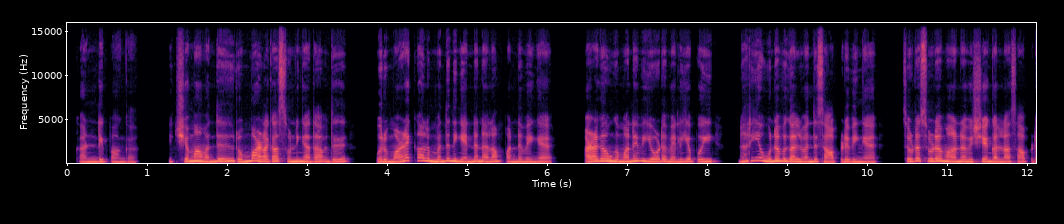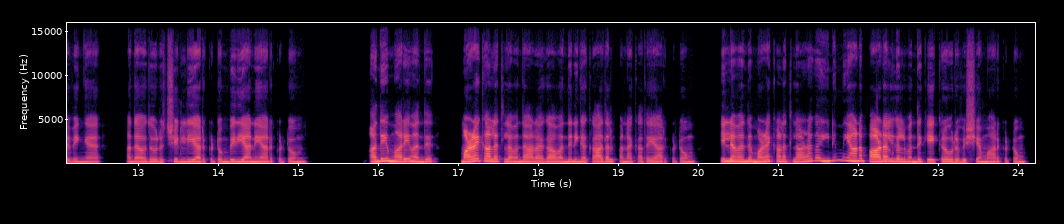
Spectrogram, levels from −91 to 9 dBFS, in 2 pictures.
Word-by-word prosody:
கண்டிப்பாங்க. 210 0 -4 0.5
நிச்சயமா 260 +5 +3
வந்து 240 +3 +2 0.2
ரொம்ப 245 +4 +3
அழகாக 265 +1 +2
சொன்னீங்க. 245 0 +2
அதாவது 240 -1 -2 0.5
ஒரு 230 0 +1
மழைக்காலம் 310 0 +1
வந்து, 250 +3 +1
நீங்க 260 -3 +3
என்னென்னல்லாம் 255 +2 0
பண்ணுவீங்க? 220 -1 -2 0.6
அழகா 270 +4 +5
உங்க 260 -2 +4
மனைவியோட 260 0 +2
வெளிய 235 +3 -2
போய், 240 +1 0 0.4
நிறைய 330 +7 -3
உணவுகள் 265 -1 +3
வந்து 230 +2 0
சாப்பிடுவீங்க, 215 -1 -2 0.5
சுடசுடமான 270 -3 +2
விஷயங்கள்லாம் 230 -2 0
சாப்பிடுவீங்க. 210 -1 -5 0.5
அதாவது 220 0 -2
ஒரு 215 - -4
சில்லியா 225 -1 0
இருக்கட்டும், 215 -1 -5
பிரியாணியா 220 -1 +1
இருக்கட்டும். 210 0 -7 0.9
அதேமாரி 255 -1 +4
வந்து 235 +1 0 0.4
மழைக்காலத்தில 265 -2 +5
வந்து 230 +2 0
அழகா 220 +1 -1
வந்து 220 +1 -1
நீங்க 225 -1 -1
காதல் 215 +1 -1
பண்ண 215 -1 -3
கதையா 210 0 -4
இருக்கட்டும், 205 -1 -9 0.4
இல்ல 260 0 +5
வந்து 245 +1 +3
மழைக்காலத்தில 250 0 -1
அழகா 290 +5 -2
இனிமையான 315 -3 +2
பாடல்கள் 255 0 +4
வந்து 225 +1 0
கேட்கிற 220 +1 0
ஒரு 215 - -2
விஷயமா 215 -1 -2
இருக்கட்டும். 205 -1 -8
235 Hz, 130 wpm, -22 LUFS, 220-260 Hz, 0.9 s, அழகா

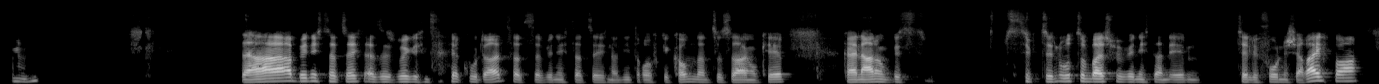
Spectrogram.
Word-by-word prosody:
Mhm. 140 +4 -16 2.1
Da 140 +8 +8
bin 150 -1 -2
ich 155 0 -3
tatsächlich 140 0 -2
also, 120 0 -4
es 120 - -5
ist 120 - -22
wirklich 125 -2 -3
ein 115 - -18 0.2
sehr - - -4
guter - - -7
Ansatz, - - -4
da 110 - -9
bin 110 +1 -13
ich 110 - -15
tatsächlich 105 +1 -11
noch 100 - -13
nie 110 +1 -16
darauf 105 -1 -12
gekommen, 120 +1 -7
dann 110 -2 -8
zu 115 - -12
sagen: 105 0 -1
„Okay, 115 +4 -4 0.6
keine 115 0 +3
Ahnung, 120 -1 +4
bis 115 +1 -13
d - - -34 0.8
17:00 140 +2 -6
zum 150 -2 -3
Beispiel 130 -1 +3
bin 120 0 -6
ich 115 0 -10
dann 110 -1 -7
eben 110 -1 -9 0.4
telefonisch 110 0 -4
erreichbar 155 -2 +3
115 Hz, 165 wpm, -24 LUFS, 110-140 Hz, 2.1 s, Da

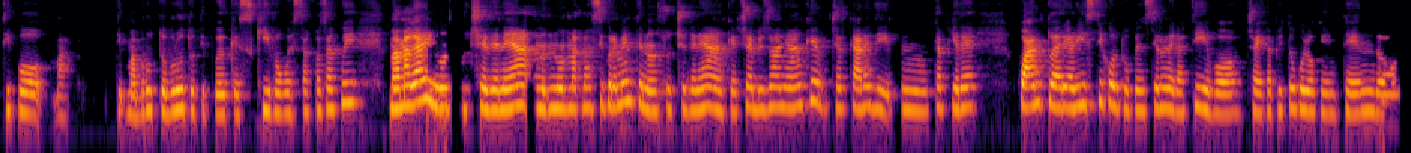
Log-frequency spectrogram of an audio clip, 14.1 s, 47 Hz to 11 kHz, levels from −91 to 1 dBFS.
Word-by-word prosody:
tipo 210 -4 -2
ma 180 0 -13 0.5
ti 200 - -8
ma, 185 - -2
brutto, 215 +2 -1
brutto 220 +1 +2
tipo: 210 -2 -8
"Eh, 190 - +1
che 190 -1 -7
schifo 210 +2 -4
questa 200 +1 -7
cosa 225 +2 -3
qui." 285 +1 -2 0.3
Ma 235 -1 +7
magari 285 +5 +8
non 240 -1 +5
succede 230 -1 +1
nea 240 +4 +6
no 235 - +2
non 235 +1 +2
ma 235 0 -2
ma 240 0 -4
sicuramente 265 +3 0
non 215 -3 +1
succede 225 +1 -6
neanche, 225 -3 -1
cioè 240 +3 -3
bisogna 240 +1 -2
anche 265 +2 -2
cercare 235 +1 -1
di, 210 -5 -5
mhmm, 215 -2 -4
capire 240 +1 -2 0.4
quanto 260 +1 +5
è 250 - +5
realistico 260 +3 0
il 245 - -4
tuo 225 - -5
pensiero 225 +2 -3
negativo, 205 -3 -1
cioè 210 -1 -3
hai 200 - -4
capito 215 +3 -5
quello 220 -2 +2
che 210 0 -9
intendo? 195 0 -3
230 Hz, 195 wpm, -21 LUFS, 210-245 Hz, 0.5 s, magari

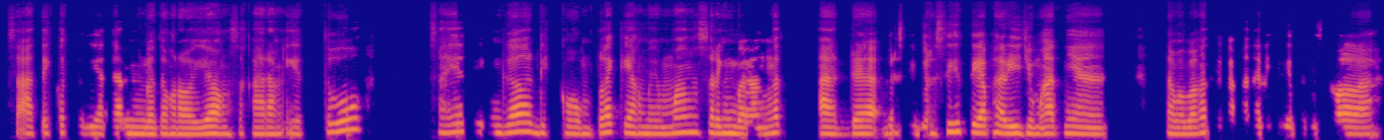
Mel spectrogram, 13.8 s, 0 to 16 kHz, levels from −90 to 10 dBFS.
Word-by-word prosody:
saat 180 - 0
ikut 200 +1 -6
kegiatan 175 0 -2 0.2
gotong 170 0 0
royong. 170 +2 +3
Sekarang 170 -1 -2
itu 170 +5 -7 1.1
saya 205 +1 -1 0.2
tinggal 210 +1 +2 0.2
di 195 - -2 0.2
komplek 180 +4 0
yang 185 -1 +2
memang 180 +4 +1 0.2
sering 190 -2 +3
banget 170 +4 +1 0.4
ada 175 -1 +2 0.3
bersih-bersih 185 +2 -3 0.2
tiap 195 -2 +5
hari 185 -2 +5
Jumatnya, 180 +1 +2 0.9
sama 175 -2 +1
banget 175 +4 +2
kayak 185 - -22
Kakak 190 +2 -4
tadi 415 - -4
cerita 385 - -7
di - - -13
sekolah, 175 -1 +2
180 Hz, 120 wpm, -21 LUFS, 175-195 Hz, 1.1 s, tiap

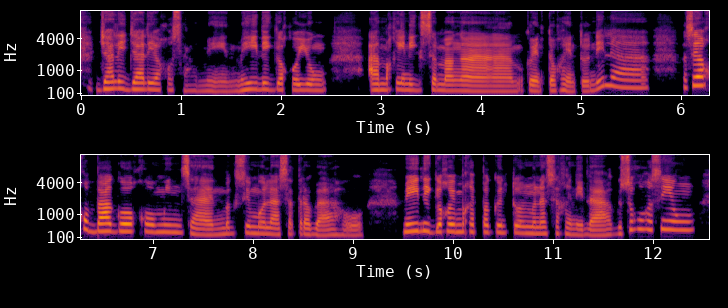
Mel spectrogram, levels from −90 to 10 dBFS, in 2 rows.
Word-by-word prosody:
jolly 230 +3 +2
jolly 215 0 +1
ako 200 -1 -8
sa'min, 165 -3 -6
mahilig 210 +2 -1
ako 200 -1 -3
yung, 190 -1 -3 0.5
ah, 195 - +3
makinig 200 -1 -2
sa 195 - +4
mga 180 -1 +1 0.6
kuwento-kuwento 170 -1 -4
nila. 270 -1 -3 0.4
Kasi 335 +6 +7
ako 335 +1 +3
bago 275 0 +7
ako 260 -2 -4
minsan 195 -8 -1
magsimula 205 -2 -2
sa - - +1
trabaho, 170 -3 -5 0.5
mahilig 280 +1 +6
ako 270 +1 +3
yung 260 - -4
makipagkwentuhan 245 -3 -4
muna 210 0 -1
sa 215 - -2
kanila, 165 -3 -1
gusto 205 +9 +2
ko 345 -1 -4
kasi 340 +1 +2
yung 320 0 -5
210 Hz, 155 wpm, -24 LUFS, 180-260 Hz, 0.6 s, Kasi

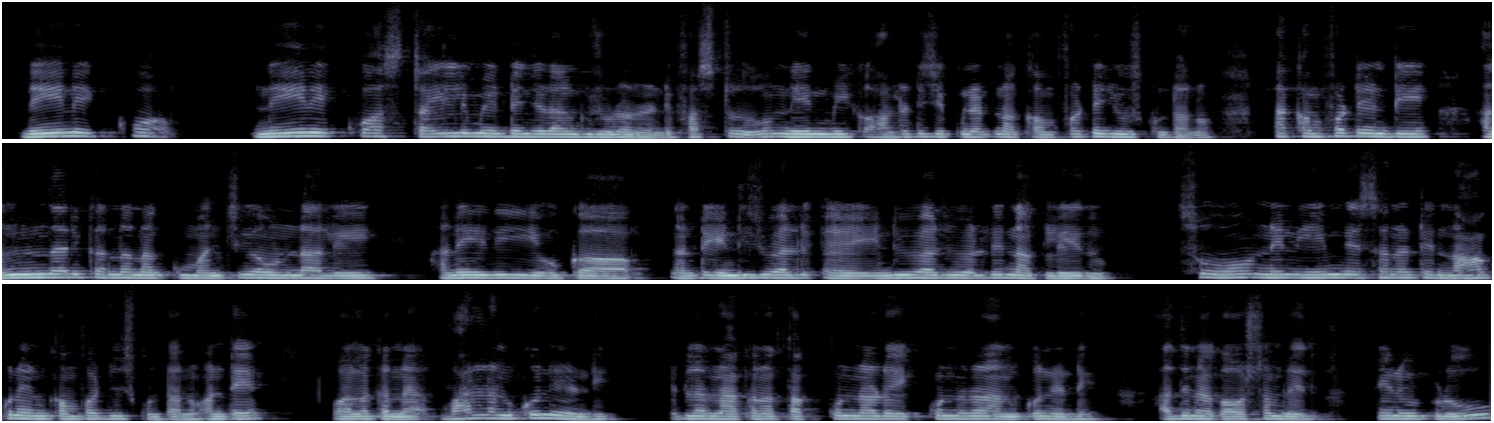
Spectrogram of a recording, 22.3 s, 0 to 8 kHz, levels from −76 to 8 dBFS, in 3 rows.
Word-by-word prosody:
నేను 185 +4 +5
ఎక్కువ 190 +2 -8 0.6
నేను 195 +3 +5
ఎక్కువ 195 -1 -8
స్టైల్‌ని 180 0 -1
మెయిన్‌టైన్ 165 -1 +1
చేయడానికి 155 -1 +2
చూడనండి. 135 -3 +1
ఫస్ట్ 145 +2 -6 0.3
నేను 155 0 +6
మీకు 155 0 -1
ఆల్రెడీ 160 +4 -4
చెప్పినట్టు 155 0 -2
నాకు 150 - -4
కంఫర్ట్ 140 +4 -5
చూసుకుంటాను. 140 -4 -3 0.3
నా - - 0
కంఫర్ట్ 175 +2 -1
ఏంటి 165 -1 +2 0.4
అందరికన్నా 175 0 +4
నాకు 155 0 -2
మంచిగా 145 +3 +1
ఉండాలి. 145 -1 +1 0.4
అనేది 160 +1 +4 0.2
ఒక 145 +1 -5 0.5
అంటే 140 +2 -1
ఇండివిడ్యవాలి 155 +1 +3 0.3
ఇండివిడ్యువాలిటీ 155 +1 +2
నాకు 145 0 -2
లేదు. 140 -2 +1 0.4
సో, 195 - -5 0.3
నేను 170 0 0
ఏం 170 - +1
చేశానంటే 165 -1 -3
నాకు 155 +3 -1
నేను 160 -2 +3
కంఫర్ట్ 155 +2 -1
చూసుకుంటాను. 135 -3 -3
అంటే 145 +3 +1 0.5
వాళ్ళకన్నా 145 0 +2 0.2
వాళ్ళు 180 +4 -2
అనుకోనియండి. 175 -7 +1 0.3
ఇట్లా 155 +1 +1
నాకన్నా 150 0 -1
తక్కువ 145 +4 -4
ఉన్నాడో, 160 -1 +1
ఎక్కు 145 +2 -18
ఉన్నాడో 160 -1 +1
అనుకోనియండి. 145 -2 0 0.4
అది 155 - 0
నాకు 145 -1 -1
అవసరం 140 +3 -1
లేదు. 140 +2 -3 0.3
నేను 165 -1 +1
ఇప్పుడు 150 -2 0
155 Hz, 150 wpm, -22 LUFS, 145-170 Hz, 0.6 s, నేను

